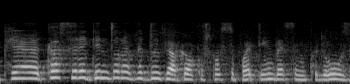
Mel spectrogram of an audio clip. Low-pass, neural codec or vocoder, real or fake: 7.2 kHz; codec, 16 kHz, 1.1 kbps, Voila-Tokenizer; fake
